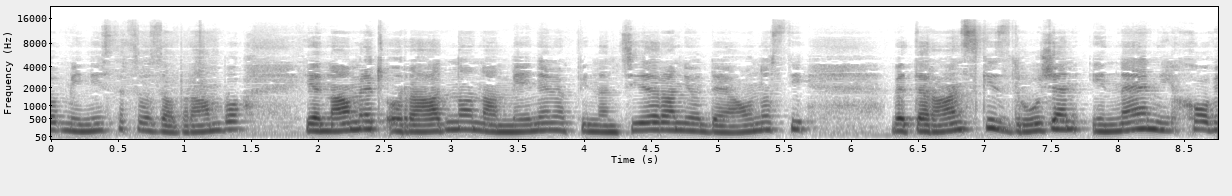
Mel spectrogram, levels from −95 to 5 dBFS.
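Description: Speech throughout shows plainly audible HE-AAC compression damage, likely from a low bitrate around 24 kbps: sibilants sound gritty and metallic, and a spectrogram shows copied, blocky treble bands over the lower spectrum with nothing above 15.5 kHz.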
